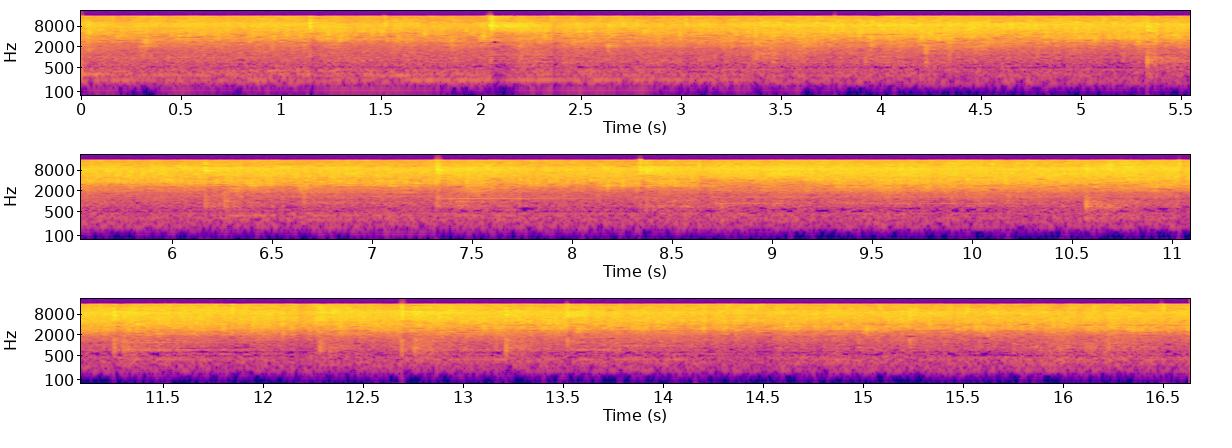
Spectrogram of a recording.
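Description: Fish steaks frying in hot oil in a steel wok: a steady sizzle with a few crackles and clicks.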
